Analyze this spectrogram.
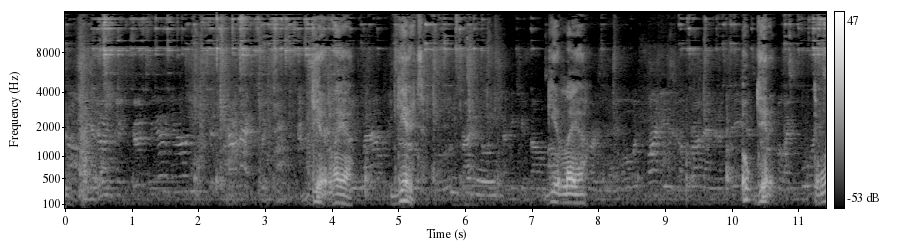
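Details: Two pet Weimaraners, Hilde and Leia, playing together while learning to share; tonal whines and yelps break out in short bursts around the fourth, fifth, seventh and eleventh seconds, over steady Spanish conversation between people nearby.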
